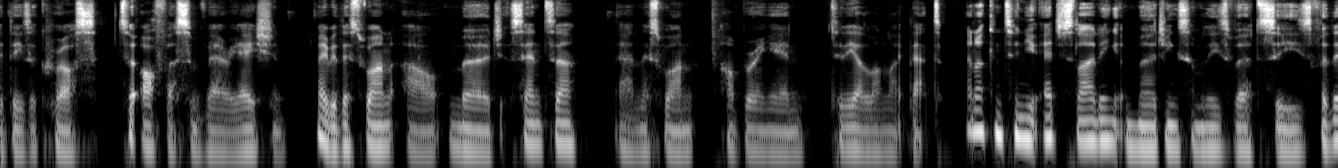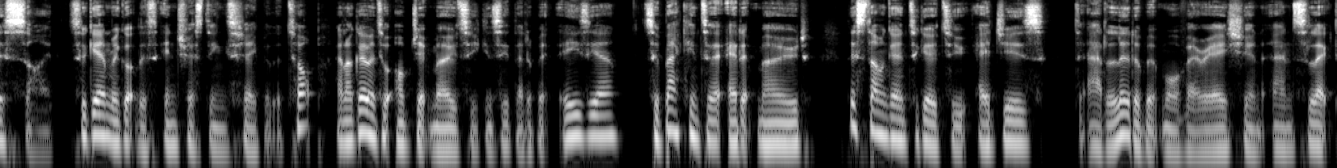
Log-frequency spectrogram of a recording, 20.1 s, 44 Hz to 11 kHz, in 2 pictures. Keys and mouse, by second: 0.1 middle click, 0.6 click, 2.0 click, 2.7 m, 3.4 middle click, 5.0 g, 5.2 g, 5.8 g, 6.4 click, 6.6 middle click, 7.1 shift+middle click, 7.3 click, 7.7 click, 8.0-9.5 typing, 8.6 click, 9.6-10.7 drag, 10.9 shift+click, 11.1-12.1 drag, 12.2 Tab, 12.6-14.4 drag, 19.0 middle click.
